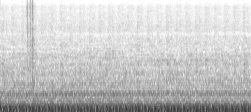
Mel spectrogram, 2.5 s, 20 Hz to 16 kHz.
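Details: 1979 Chevrolet C30 truck, fuel fed from a rigged gas can: deep, steady, even rumble with regular firing beat and no knocks or ticks; normal running.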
